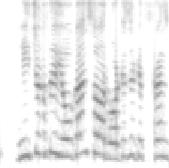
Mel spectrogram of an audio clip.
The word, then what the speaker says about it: yog: and it spell as y o g a people pronounce it yoga that is wrong the yog should be the pronounce whatever you write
